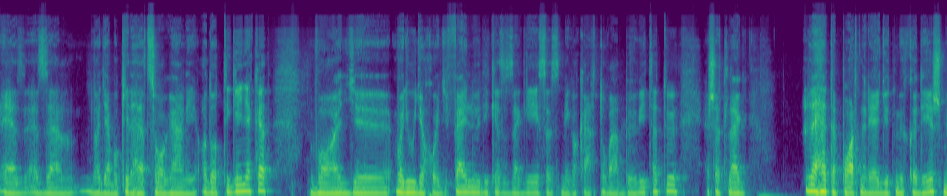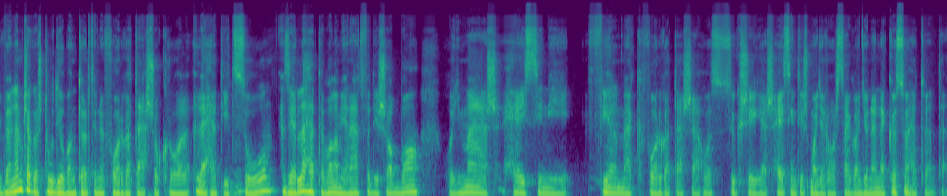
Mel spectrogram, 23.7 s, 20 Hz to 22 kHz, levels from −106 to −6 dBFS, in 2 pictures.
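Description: No technical faults can be heard in this speech.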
